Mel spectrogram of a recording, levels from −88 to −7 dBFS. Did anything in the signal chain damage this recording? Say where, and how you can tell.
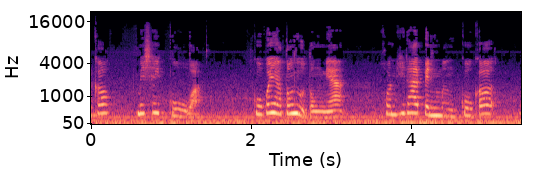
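No, nothing along the chain seems to have hurt this speech recording; I listened through and couldn't pick out any stage that left a mark on it.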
